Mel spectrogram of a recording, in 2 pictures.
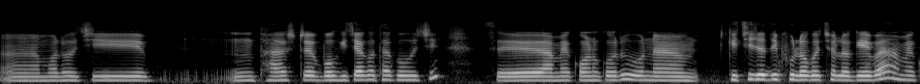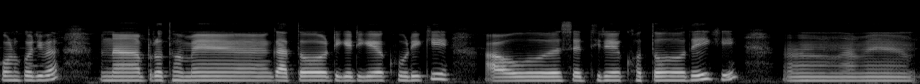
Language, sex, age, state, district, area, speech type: Odia, female, 18-30, Odisha, Mayurbhanj, rural, spontaneous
